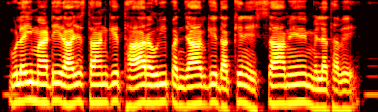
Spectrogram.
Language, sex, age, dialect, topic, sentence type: Bhojpuri, male, 36-40, Northern, agriculture, statement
